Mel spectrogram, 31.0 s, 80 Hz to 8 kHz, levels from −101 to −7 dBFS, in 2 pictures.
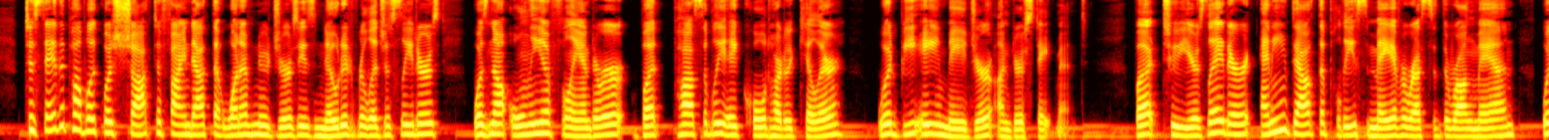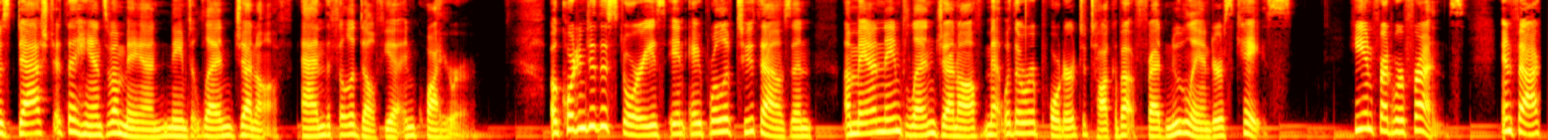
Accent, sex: American, female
